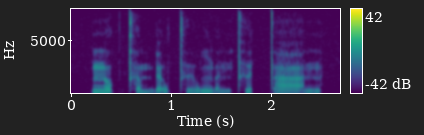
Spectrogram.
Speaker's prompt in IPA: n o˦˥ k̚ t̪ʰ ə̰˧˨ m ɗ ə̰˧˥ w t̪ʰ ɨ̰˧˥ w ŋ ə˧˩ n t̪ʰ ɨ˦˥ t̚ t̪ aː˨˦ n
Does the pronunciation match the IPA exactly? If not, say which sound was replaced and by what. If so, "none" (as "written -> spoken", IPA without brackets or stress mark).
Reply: none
